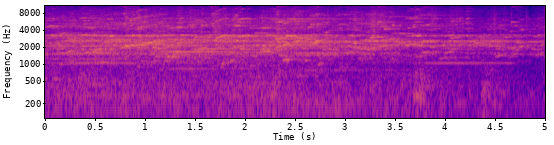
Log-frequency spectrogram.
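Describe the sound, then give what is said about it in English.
A squeaking, squealing escalator gives off continuous high-pitched metallic whines and shrill overlapping tones, steady and fairly loud for the whole stretch, with no voices. “We understand that we could be over romanticizing a skronking and squeaking escalator.”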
